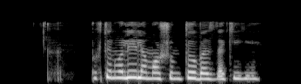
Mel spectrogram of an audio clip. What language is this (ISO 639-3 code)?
pus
